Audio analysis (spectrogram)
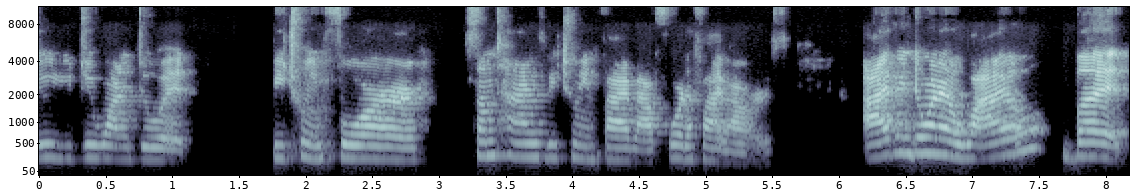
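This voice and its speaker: Soft-voiced woman, relaxed and chatty. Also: on the high side. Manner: relaxed and rambling, many ums and likes. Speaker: real estate agent, guest. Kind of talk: casual interview.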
